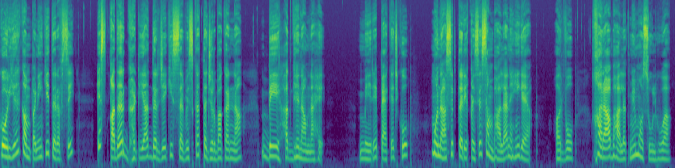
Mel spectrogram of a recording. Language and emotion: Urdu, disgusted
